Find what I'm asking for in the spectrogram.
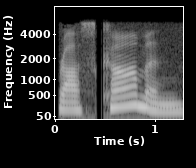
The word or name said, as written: Roscommon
